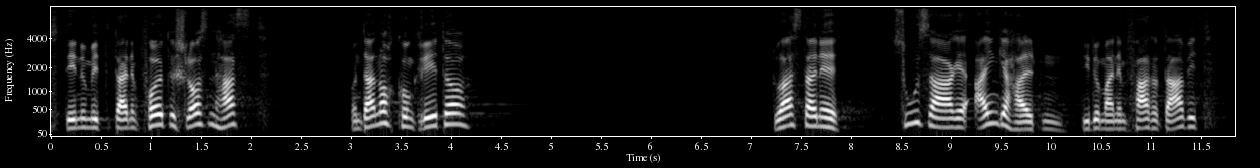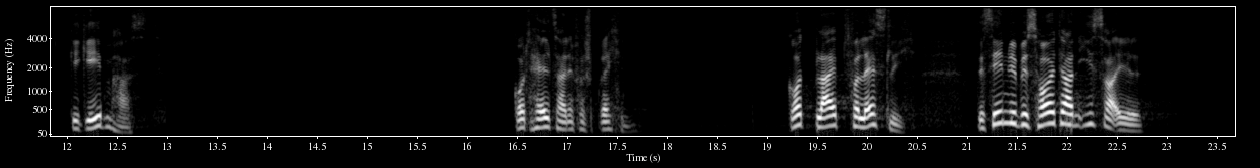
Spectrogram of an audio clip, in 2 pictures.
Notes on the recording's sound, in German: Die Predigt aus einem Gottesdienst der EvangelischenGesamtkirchengemeinde Marschalkenzimmer-Weiden.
